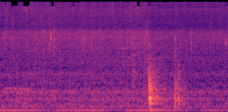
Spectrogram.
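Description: Green ground masala paste drops into a pan of prawns frying until reddish, a steady sizzle with a sharp hiss and a second stir clatter near the end, no talking.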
